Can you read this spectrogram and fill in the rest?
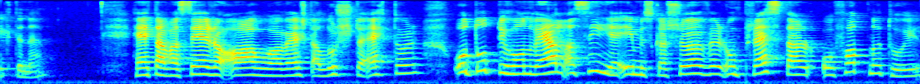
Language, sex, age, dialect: Faroese, female, 36-60, Sandoy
